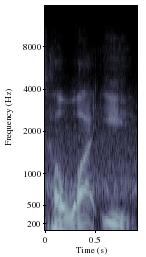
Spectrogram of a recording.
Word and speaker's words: Hawaii: Well, if you say it right, it's Hawaii. Is how they say it. Hawaii. That's how the Hawaiians say it.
